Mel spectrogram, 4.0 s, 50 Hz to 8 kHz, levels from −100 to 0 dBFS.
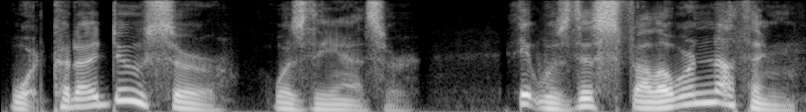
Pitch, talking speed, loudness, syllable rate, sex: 130 Hz, 210 wpm, -19 LUFS, 5.2 syllables/s, male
